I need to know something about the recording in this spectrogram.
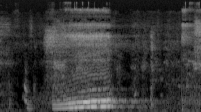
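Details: Snoring French Bulldog recorded close to a microphone, giving a single drawn-out, nasal, humming snore of just over a second. It slides slightly upward, then trails off, with a faint click near the end.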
